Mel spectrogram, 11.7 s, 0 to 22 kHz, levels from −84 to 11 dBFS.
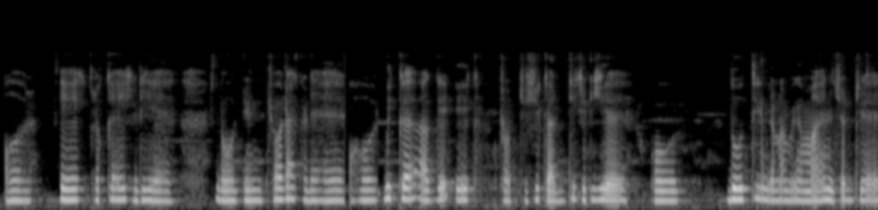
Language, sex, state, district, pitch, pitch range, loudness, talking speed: Hindi, female, Rajasthan, Nagaur, 195 Hz, 185-205 Hz, -19 LUFS, 145 wpm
